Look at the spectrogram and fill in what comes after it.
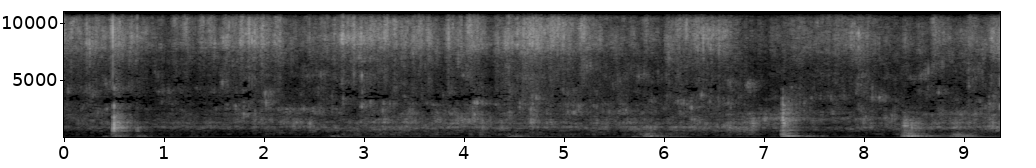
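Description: Chicken pieces sizzling steadily in hot oil in a wok while tomato halves are dropped in, with a few soft thuds.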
